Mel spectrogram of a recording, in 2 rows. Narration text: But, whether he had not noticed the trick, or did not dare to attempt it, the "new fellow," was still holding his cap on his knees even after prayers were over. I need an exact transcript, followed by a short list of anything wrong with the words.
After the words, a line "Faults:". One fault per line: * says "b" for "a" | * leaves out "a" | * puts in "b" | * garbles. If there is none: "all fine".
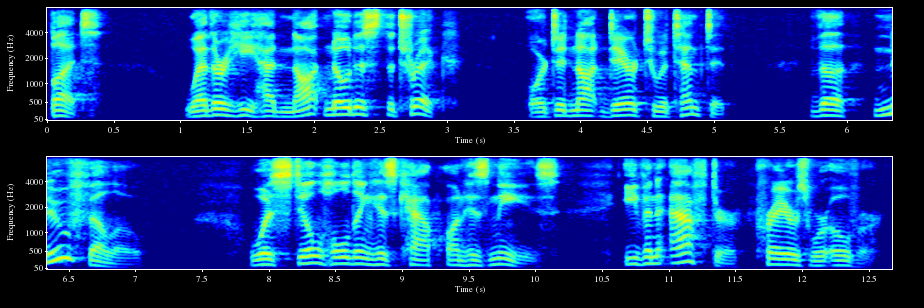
But, whether he had not noticed the trick, or did not dare to attempt it, the "new fellow," was still holding his cap on his knees even after prayers were over.
Faults:
all fine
